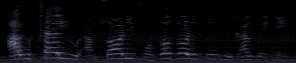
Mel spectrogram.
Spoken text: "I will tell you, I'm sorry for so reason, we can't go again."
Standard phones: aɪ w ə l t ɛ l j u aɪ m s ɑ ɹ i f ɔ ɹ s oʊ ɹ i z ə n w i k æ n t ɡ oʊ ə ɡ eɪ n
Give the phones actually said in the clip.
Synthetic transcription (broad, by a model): aɪ w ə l t ɛ l j u aɪ m s ɑ ɹ i f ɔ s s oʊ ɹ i s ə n w i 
